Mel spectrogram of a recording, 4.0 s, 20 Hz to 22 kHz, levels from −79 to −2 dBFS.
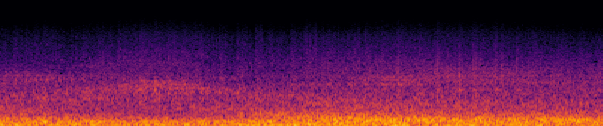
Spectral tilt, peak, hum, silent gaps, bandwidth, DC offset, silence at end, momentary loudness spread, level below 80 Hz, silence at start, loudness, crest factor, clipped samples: -8.5 dB/octave; -8 dBFS; none; none; 10 kHz; under 0.1%; 0 s; 4 LU; -24 dBFS; 0 s; -22 LUFS; 12 dB; under 0.1%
